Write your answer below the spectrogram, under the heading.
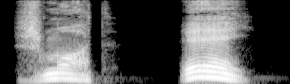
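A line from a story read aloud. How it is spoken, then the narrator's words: Whisper while walking. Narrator (Russian): прошептал я на ходу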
